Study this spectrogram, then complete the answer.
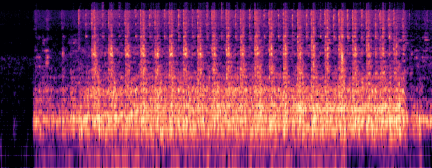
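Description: A sewing machine stitches a fabric corner in one continuous run of about five and a half seconds, a close, steady rapid mechanical whir with a fast needle rhythm, starting abruptly and stopping near the end.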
